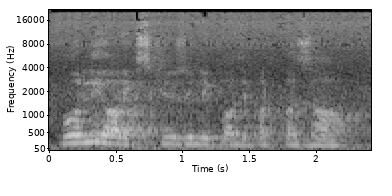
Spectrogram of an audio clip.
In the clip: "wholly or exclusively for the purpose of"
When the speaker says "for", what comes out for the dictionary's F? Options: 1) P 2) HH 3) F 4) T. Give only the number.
1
